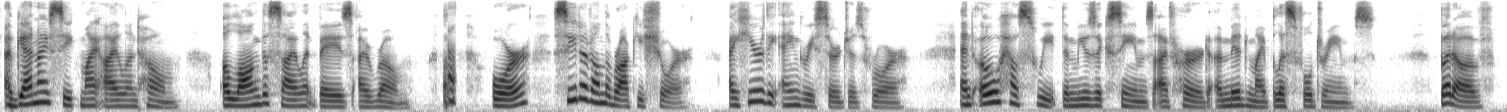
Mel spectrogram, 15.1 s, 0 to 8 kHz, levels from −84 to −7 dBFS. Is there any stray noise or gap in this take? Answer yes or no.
yes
